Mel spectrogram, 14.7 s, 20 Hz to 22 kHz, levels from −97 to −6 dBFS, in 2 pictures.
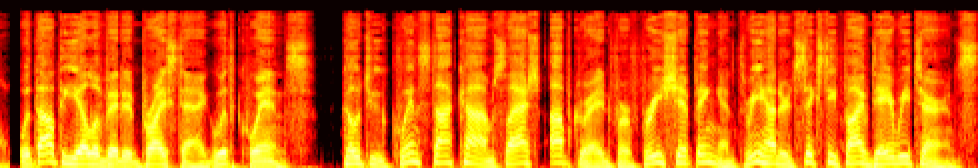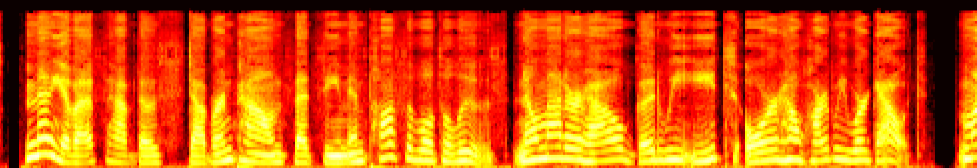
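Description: Speech, with imaging from sample-and-hold upsampling throughout: a bright metallic fizz mirrored into 6 to 12 kHz, about 16 dB below the signal, which points to 12 kHz audio raised to 44.1 kHz by unfiltered sample repetition.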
